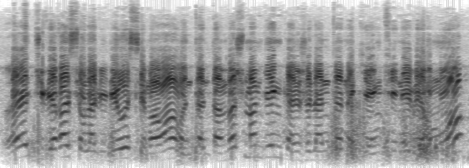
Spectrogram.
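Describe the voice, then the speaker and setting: Male radio hobbyist, high voice, informal and jovial delivery, recorded outdoors amid traffic noise. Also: fast talker. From France. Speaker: amateur radio operator filming a test. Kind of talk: casual radio chat.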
